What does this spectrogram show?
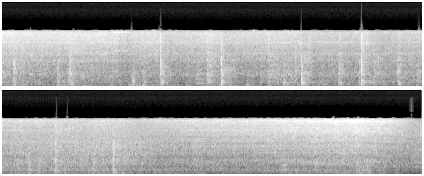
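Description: Passenger coaches rolling slowly past on the next track, their wheels clicking over rail joints about once a second; the clicks stop about two-thirds of the way through as the last coach clears. A steady hiss runs underneath and swells near the end.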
